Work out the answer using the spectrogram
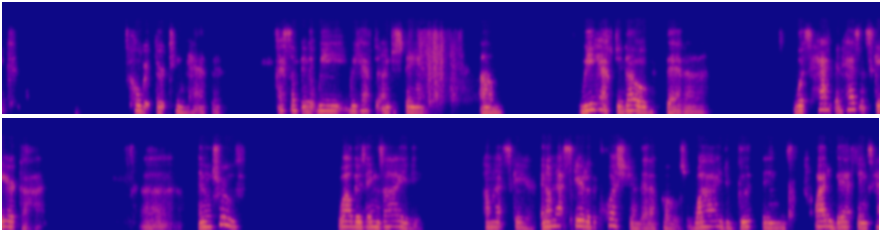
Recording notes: Our Zoom streamed Sunday Service!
